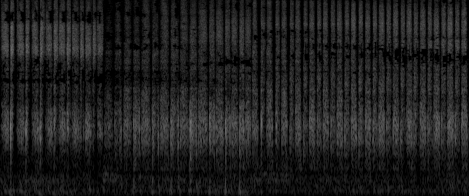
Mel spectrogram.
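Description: A hand with long painted nails rubs a felt-tip marker back and forth across a flat printed paper coloring page on a dark surface while coloring a rainbow. A rapid, steady run of dry, bright scratchy strokes comes through, each a short hissing rasp.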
